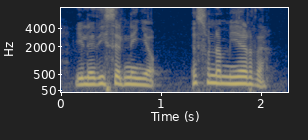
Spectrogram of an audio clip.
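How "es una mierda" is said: mock muttering through teeth, lower. Retelling a film scene where a boy answers his father: imitating muttering through teeth. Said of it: "le contesta así como entre dientes".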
